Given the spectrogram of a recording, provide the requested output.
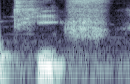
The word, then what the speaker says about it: tiefling: I go tief. I'm of the I as an E in German, tiefling. And that's what the Germans would pronounce it. It's not tiefling.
